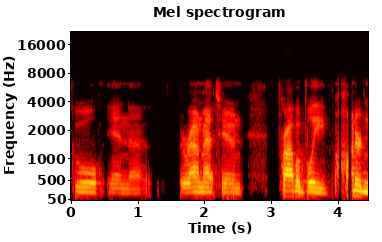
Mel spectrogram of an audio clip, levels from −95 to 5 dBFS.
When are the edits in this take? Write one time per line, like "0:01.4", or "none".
none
